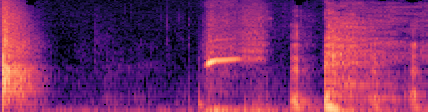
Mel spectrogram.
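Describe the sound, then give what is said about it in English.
A voice imitates a referee's whistle with one short, high, shrill tone, followed by a few brief vocal sounds. “the ref's like, whistle right next to his junk,”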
